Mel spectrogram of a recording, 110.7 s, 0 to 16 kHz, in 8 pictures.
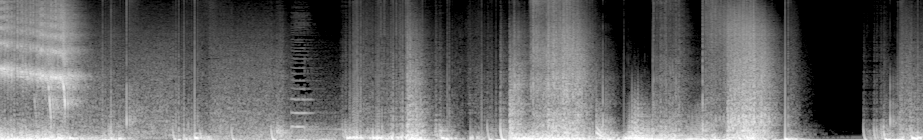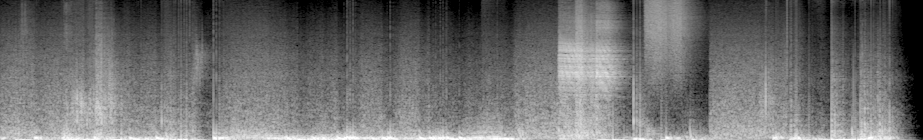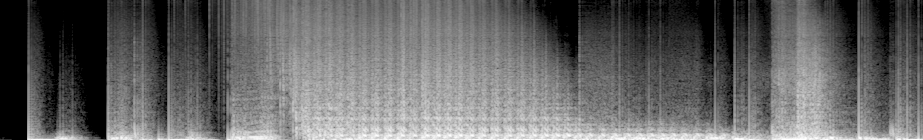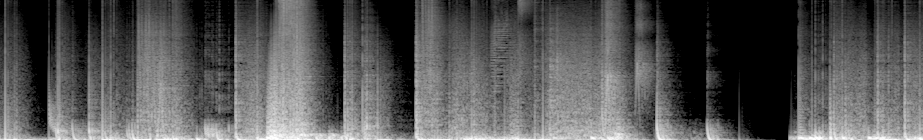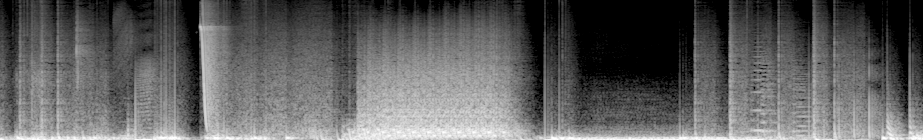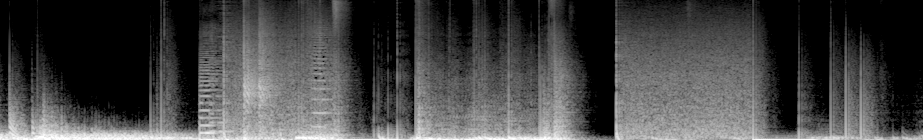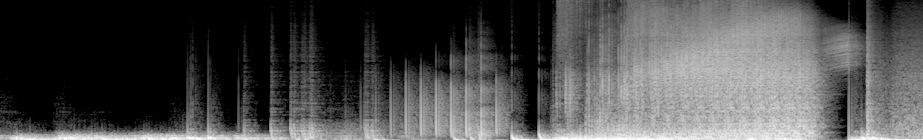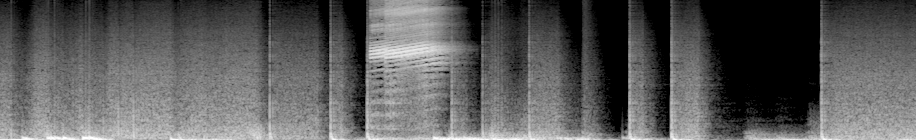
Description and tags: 1st version of random patch 64
artificial, random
